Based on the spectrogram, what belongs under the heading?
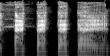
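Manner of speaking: hearty mad-doctor laugh; villainous guffaw. A narrator's reading. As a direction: burst into evil laughter. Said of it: "расхохотался доктор".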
